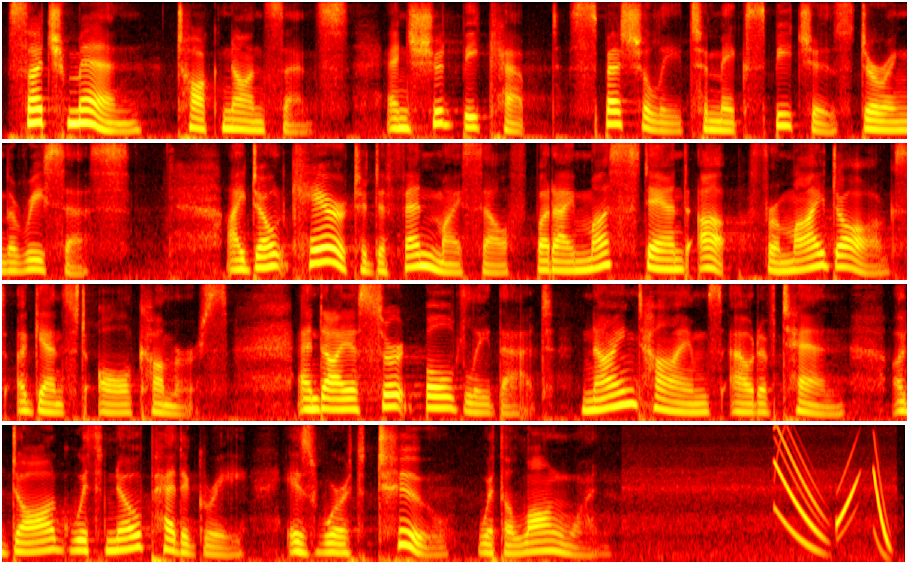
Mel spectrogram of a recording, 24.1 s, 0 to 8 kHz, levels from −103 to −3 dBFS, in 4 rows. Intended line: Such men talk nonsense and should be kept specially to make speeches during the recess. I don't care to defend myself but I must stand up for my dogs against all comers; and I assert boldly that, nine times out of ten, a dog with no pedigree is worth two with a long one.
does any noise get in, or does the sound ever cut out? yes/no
yes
